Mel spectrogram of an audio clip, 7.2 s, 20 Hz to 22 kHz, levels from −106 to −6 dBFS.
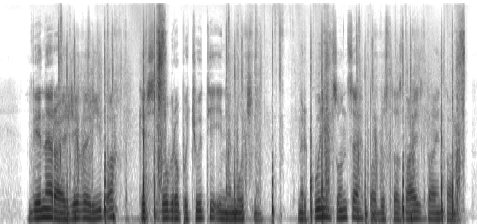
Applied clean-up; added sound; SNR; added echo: neural mask model RNNoise.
